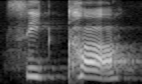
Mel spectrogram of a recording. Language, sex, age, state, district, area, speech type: Odia, female, 18-30, Odisha, Kendrapara, urban, read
